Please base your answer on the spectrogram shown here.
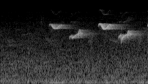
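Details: Cinereous tit singing persistently and energetically to prompt other birds to sing: a brief run of high, thin whistled notes that alternate between a higher and a slightly lower pitch, paired and quick, over a quiet background.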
